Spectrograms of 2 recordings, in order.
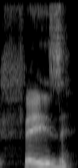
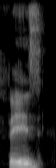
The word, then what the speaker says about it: phase: So in English we say phase, phase. Also, that S at the end is pronounced like a Z, which I like to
